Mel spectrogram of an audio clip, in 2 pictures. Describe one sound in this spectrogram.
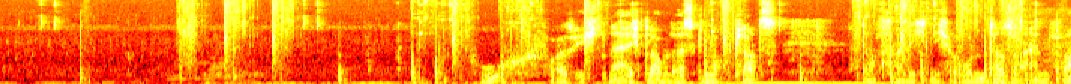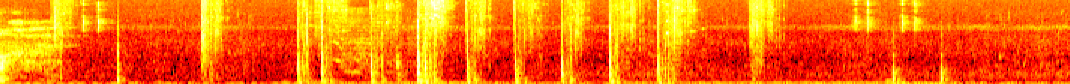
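Wooden blocks thud softly as they are placed, one after another.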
